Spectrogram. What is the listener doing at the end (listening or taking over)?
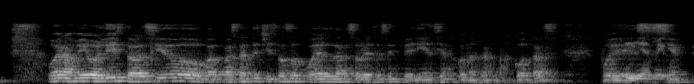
listening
